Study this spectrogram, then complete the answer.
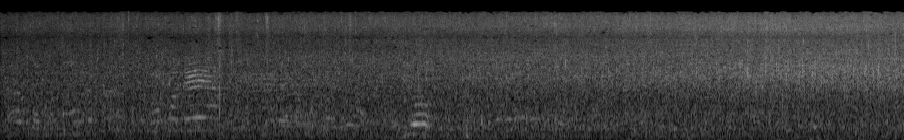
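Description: A stream rushes over rocks nearby.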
